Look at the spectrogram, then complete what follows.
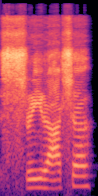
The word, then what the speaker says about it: Sriracha: pronounced what is it, Sriracha? I don't know. Sriracha. Sriracha. It's like, it's three full syllables, and you're supposed to say them like very separated.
